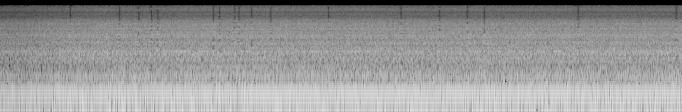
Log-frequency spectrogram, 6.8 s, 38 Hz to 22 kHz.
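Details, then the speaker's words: 2012 RAM 2500 6.7 diesel at 110,000 miles driving after swapping in a rebuilt G56 manual transmission: deep even drone, no gear whine or clunk; noticeably quieter than the noisy gearbox that was removed. "I will say it's definitely quieter it was the one that I pulled out you could hear you can hear inside of the Walmart it's just it was louder so it's definitely quieter now"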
